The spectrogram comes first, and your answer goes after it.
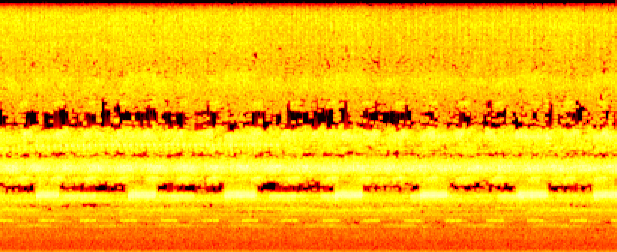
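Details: Park crickets at dusk produce a steady high trill broken into rhythmic chirps, roughly twice each second in places, layered voices overlapping above faint low environmental noise.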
